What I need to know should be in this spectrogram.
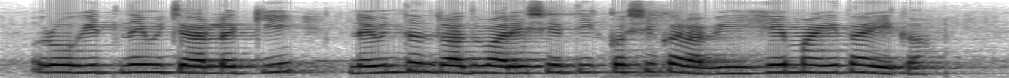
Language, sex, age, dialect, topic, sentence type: Marathi, female, 18-24, Standard Marathi, agriculture, statement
